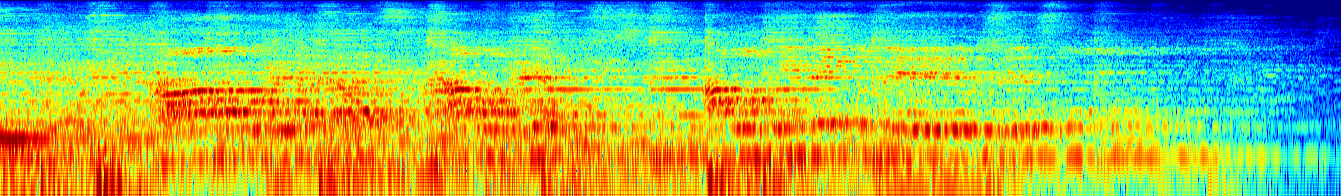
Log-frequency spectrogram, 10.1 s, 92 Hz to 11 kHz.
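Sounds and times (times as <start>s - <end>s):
choir singing religious music: 0.0s - 9.6s.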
